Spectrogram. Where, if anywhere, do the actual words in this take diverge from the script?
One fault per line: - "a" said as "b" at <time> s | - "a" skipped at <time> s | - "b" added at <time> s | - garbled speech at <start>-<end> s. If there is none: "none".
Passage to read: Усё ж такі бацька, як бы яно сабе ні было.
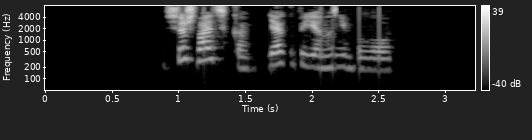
- "такі" skipped at 1.1 s
- "сабе" skipped at 2.2 s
